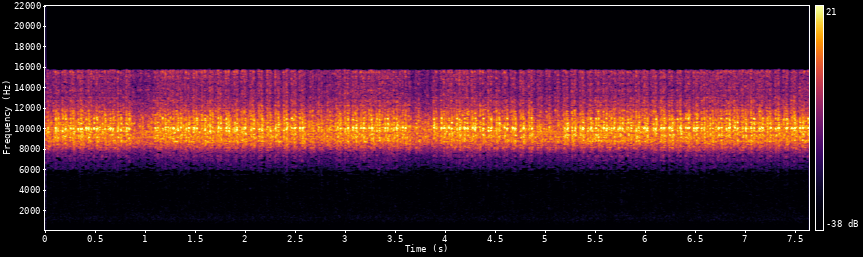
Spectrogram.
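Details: Crickets stridulating, with mostly males chirping, form a dense, continuous high-pitched trill that stays steady and unbroken throughout, with a faint hiss underneath and no other sounds.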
